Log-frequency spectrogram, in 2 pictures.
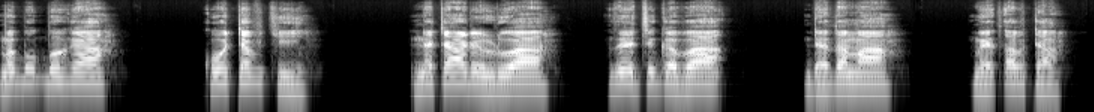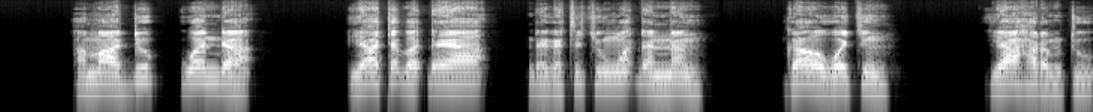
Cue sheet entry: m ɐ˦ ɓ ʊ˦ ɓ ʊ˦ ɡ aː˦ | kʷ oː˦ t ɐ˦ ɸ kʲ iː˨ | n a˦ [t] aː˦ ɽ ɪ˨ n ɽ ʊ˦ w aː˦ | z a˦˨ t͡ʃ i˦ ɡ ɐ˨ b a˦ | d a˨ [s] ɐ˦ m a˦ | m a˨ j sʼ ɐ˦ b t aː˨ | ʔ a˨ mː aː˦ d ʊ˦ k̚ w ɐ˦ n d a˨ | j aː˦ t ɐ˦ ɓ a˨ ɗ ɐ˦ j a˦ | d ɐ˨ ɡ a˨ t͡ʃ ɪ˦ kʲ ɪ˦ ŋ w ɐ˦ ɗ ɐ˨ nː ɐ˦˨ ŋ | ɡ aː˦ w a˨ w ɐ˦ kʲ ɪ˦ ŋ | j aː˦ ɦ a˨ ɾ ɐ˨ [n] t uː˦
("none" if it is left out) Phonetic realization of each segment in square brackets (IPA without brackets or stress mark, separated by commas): t, z, m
